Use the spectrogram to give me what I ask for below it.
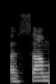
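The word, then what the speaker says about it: Psalm: Henry ওরসাদ long ফেলোর সাম of life এটা কিন্তু পের উচ্চারণ হবে না এখানে সাইলেন্ট হবে সাম অফ লাইফ এই কবিতার ভাবানুবাদ এবং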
